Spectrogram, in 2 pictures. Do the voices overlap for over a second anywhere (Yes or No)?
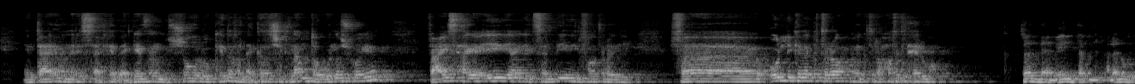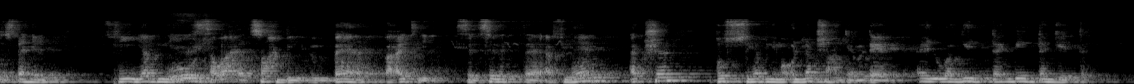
No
